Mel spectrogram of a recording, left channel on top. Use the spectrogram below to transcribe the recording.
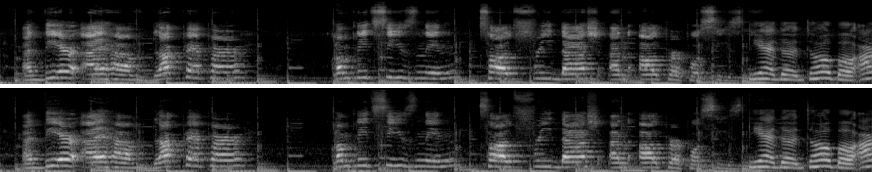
And there I have black pepper, complete seasoning, salt-free dash, and all-purpose seasoning. Yeah, the adobo.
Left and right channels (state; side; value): normal; both; correlation 0.47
